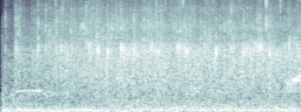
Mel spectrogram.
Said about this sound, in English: And you gotta wait till the hand clap stops. Then that's when you chime in.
